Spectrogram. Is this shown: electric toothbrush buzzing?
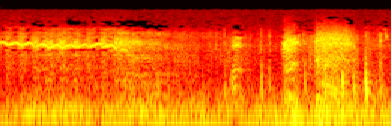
no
